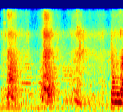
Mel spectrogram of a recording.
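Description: Metal tower bolt and wooden window being worked open: three short, soft scraping sounds, a little under a second apart.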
